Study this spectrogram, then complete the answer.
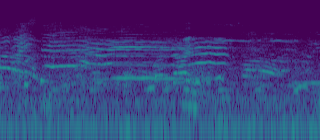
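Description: A child calls out in a high voice.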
